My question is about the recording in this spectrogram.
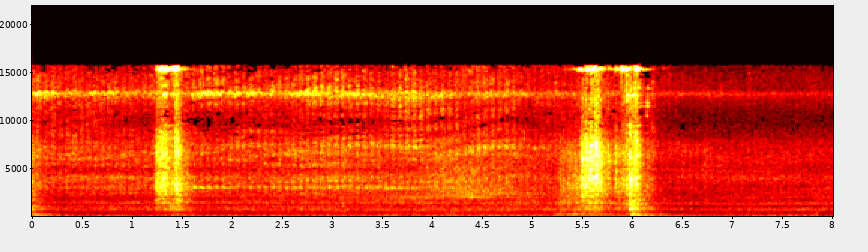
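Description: Engine idling steadily, with three short metallic clatters from the steel loading ramps being handled and lowered. The loudest clatter comes about six seconds in.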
